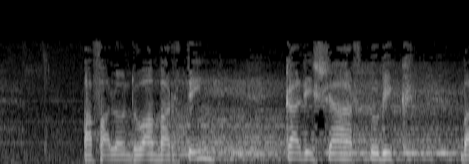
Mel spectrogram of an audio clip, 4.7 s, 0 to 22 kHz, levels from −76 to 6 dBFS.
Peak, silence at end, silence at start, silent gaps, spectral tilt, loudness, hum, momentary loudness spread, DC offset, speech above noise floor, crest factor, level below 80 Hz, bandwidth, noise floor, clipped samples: -8 dBFS; 0 s; 0 s; none; -4.5 dB/octave; -25 LUFS; none; 6 LU; under 0.1%; 24 dB; 18 dB; -58 dBFS; 8 kHz; -48 dBFS; under 0.1%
